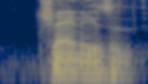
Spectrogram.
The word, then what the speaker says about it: Cheney: Bush and Dick Cheney, it's really supposed to be pronounced Cheney, but everybody says Cheney, were running for president and vice president.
